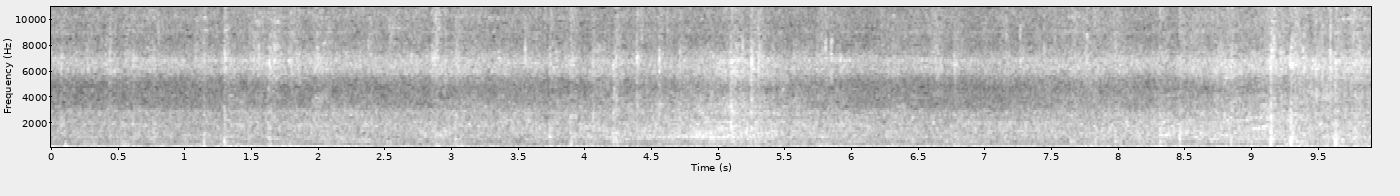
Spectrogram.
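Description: Amusement-park ride train running steadily, heard from aboard: a continuous low rumble with a few faint clicks.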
